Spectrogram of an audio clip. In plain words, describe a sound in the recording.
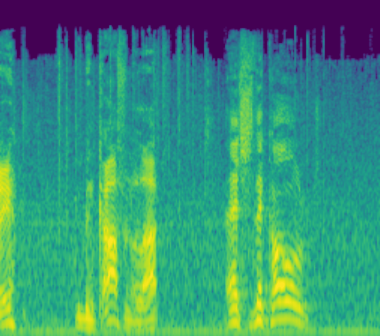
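Another man answers calmly, close by.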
